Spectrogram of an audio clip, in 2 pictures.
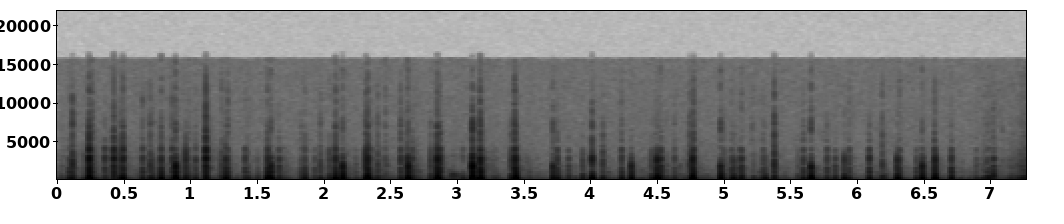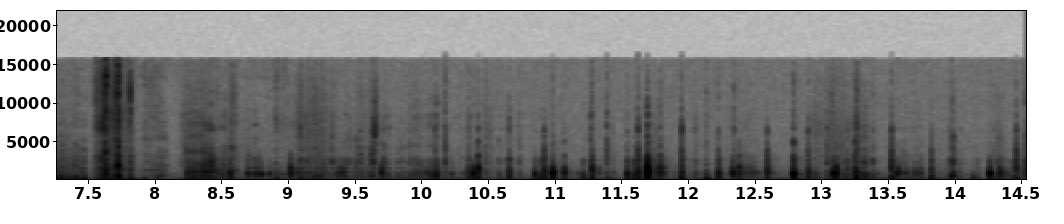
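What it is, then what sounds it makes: Cardboard box. Fingertips and short painted nails tap and scratch quickly on the lid of a small, closed, hollow kraft-cardboard shipping box (a Blissim beauty box) lying on a soft blanket. Both hands then grip the sides of the box. The result is a dense, steady run of dry, short clicks and scratchy scrapes with a low, muffled body, broken by a brief brighter rustling burst partway through.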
